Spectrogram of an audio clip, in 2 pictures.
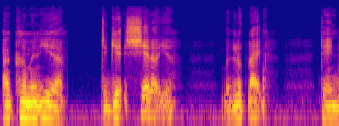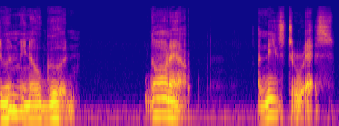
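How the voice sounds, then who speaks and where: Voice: mid-range voice, takes it slowly, pauses often, a little mellow, no room sound, heavily acted. A reader voicing a bitter dying husband. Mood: gruff. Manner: gruff, resentful.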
